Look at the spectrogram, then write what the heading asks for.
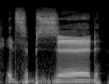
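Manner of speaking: badly faked Boston accent; Charles Emerson Winchester. Host repeating the character's word, bad Boston accent. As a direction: do a hammy, terrible Boston accent. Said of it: "That's the worst Boston accent ever".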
